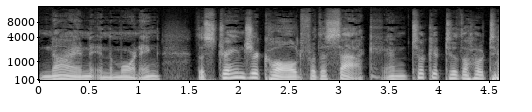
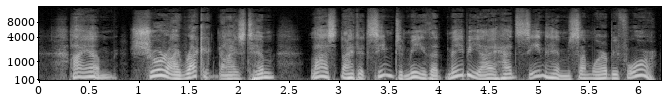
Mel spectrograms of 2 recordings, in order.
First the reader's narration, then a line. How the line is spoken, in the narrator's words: She came back flushed and a little unsteady on her legs, and gasped out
